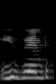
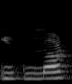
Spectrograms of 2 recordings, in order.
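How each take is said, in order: First: It is said as one contracted word. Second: It is said as two full words. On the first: The speaker calls it wrong. "অনেকে আছে ইজেন্ট পড়ে, এটা ইজেন্ট কিন্তু সঠিক বানান না" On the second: The speaker calls it right. "আমাদের ইজ নট পড়তে হবে"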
